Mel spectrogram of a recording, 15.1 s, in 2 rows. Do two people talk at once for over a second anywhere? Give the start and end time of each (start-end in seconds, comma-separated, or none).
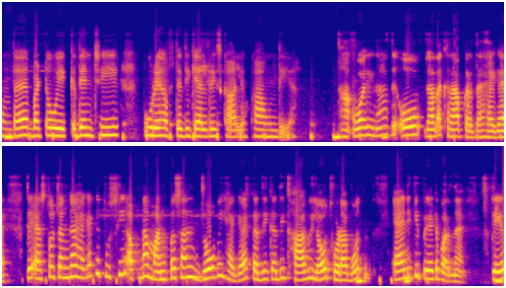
none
